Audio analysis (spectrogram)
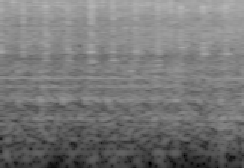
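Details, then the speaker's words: VW Saveiro petrol engine lacking power on pull-away, no misfires counted, at warm idle: a rapid, even puffing tick over a thin hissy run, sounding like an exhaust or air leak. "ahorita que ya calentó un poco más se escucha como si hubiera una fuga como de aire como una fuga de escape aquí como a esta dirección"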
